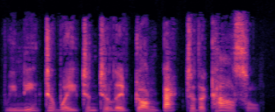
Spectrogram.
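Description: Man voicing an anxious, hushed young girl. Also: medium pitch, expressive, moderate pace, dry recording. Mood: shaken, planning. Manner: hushed, urgent. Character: anxious, urgent young girl, cautious and bossy.

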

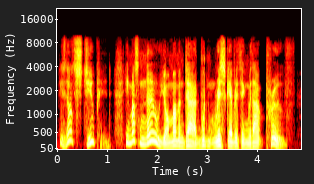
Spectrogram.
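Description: A man's voice: mid-range voice, big pitch swings, moderate pace, slightly rough, no echo, pitched above the performer's own voice. A man reading an audiobook, voicing a teenage boy who sounds insistent, defensive and heated. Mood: indignant. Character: indignant teenage wizard boy. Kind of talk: audiobook character voice.

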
